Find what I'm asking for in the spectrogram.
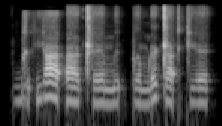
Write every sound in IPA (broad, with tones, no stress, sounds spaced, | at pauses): b ɪ˨ ʔ j a˦˨ ʔ a˨ ʈʰ ɛ˨ m ɪ˨ ʔ p ə˨ m ɽ ə˦˨ ʈ a˨ ʔ kʲ ɛ˨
